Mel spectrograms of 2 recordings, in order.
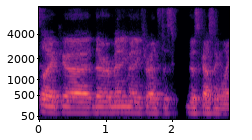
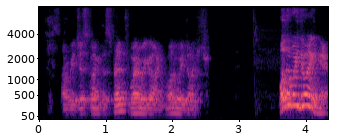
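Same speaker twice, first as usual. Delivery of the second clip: fast, anxious, fretful delivery with rising pitch; 2 semitones lower than usual. Voicing a character afraid to leave a hut for the swamp: nervous character voice. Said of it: "nervous about exiting into the swamp and be like".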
